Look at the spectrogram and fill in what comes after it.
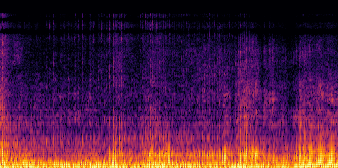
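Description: Car engine running with a deep, steady rumble; about four and a half seconds in it revs, its pitch rising.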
